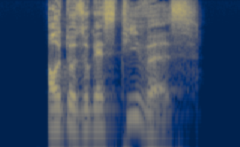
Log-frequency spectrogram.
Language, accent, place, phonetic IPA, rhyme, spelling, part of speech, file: German, Germany, Berlin, [ˌaʊ̯tozʊɡɛsˈtiːvəs], -iːvəs, autosuggestives, adjective, De-autosuggestives.ogg
- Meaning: strong/mixed nominative/accusative neuter singular of autosuggestiv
